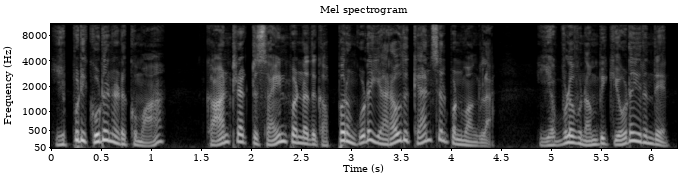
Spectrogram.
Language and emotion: Tamil, surprised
